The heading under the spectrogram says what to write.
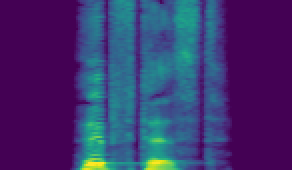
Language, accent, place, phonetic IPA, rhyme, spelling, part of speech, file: German, Germany, Berlin, [ˈhʏp͡ftəst], -ʏp͡ftəst, hüpftest, verb, De-hüpftest.ogg
- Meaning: inflection of hüpfen: 1. second-person singular preterite 2. second-person singular subjunctive II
